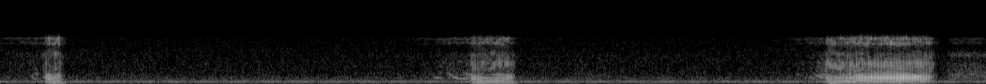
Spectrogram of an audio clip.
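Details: Rocko snoring: three loud, rattling snores on the in-breath, separated by quiet stretches, over a steady low room hum.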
